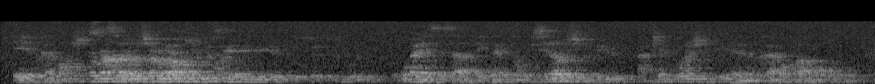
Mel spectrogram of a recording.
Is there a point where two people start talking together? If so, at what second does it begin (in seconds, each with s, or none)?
0.9 s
